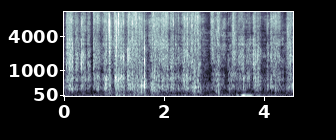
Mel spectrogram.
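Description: Fingers and nails scratch and tap the leather/nubuck upper and tongue of an empty white and red Jordan 7 sneaker held vertically. The result is a continuous dry, crinkly scratching with soft, short taps mixed in, quiet and close.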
